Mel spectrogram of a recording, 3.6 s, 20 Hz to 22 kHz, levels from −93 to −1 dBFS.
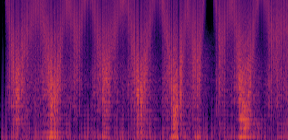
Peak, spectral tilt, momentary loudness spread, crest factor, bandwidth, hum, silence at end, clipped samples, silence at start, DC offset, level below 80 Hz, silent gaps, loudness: -16 dBFS; -1.5 dB/octave; 3 LU; 22 dB; over 20 kHz; none; 0 s; under 0.1%; 0 s; under 0.1%; -62 dBFS; none; -35 LUFS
